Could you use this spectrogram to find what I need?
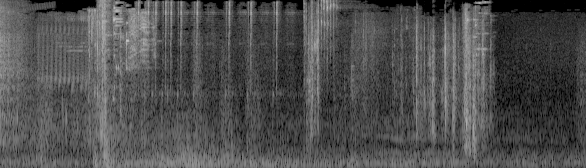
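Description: Short clicks tick quickly as items are picked from a menu.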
